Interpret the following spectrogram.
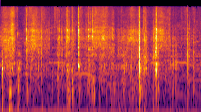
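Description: Background music with a steady bass line over a cardboard product box being handled: light taps, clicks and rustles as the box's paper tab and flaps are opened.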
